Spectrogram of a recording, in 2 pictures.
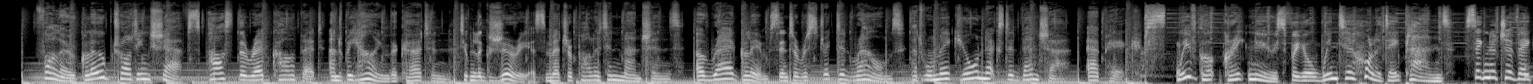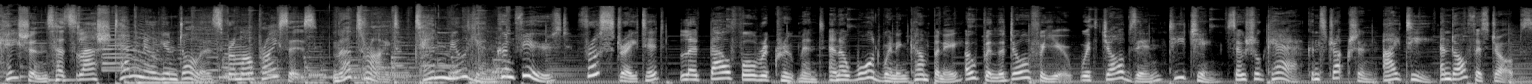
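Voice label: British, animation, Voiceover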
